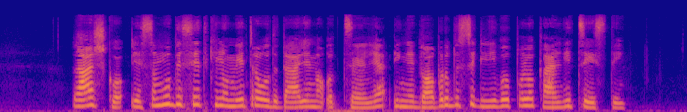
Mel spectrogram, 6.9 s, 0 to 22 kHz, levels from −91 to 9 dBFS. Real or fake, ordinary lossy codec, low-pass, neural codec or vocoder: fake; AAC, 32 kbps; 14.4 kHz; codec, 32 kHz, 1.9 kbps, SNAC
